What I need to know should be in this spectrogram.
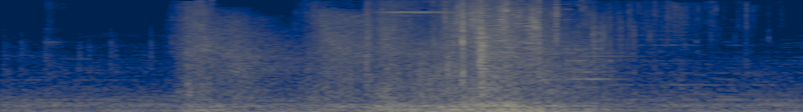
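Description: A magical spell effect whooshes and swells loudly.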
